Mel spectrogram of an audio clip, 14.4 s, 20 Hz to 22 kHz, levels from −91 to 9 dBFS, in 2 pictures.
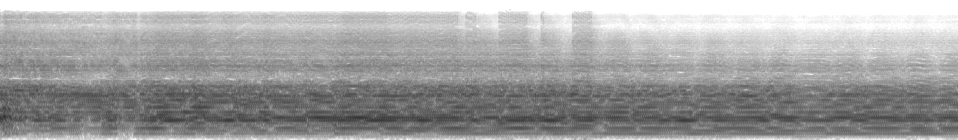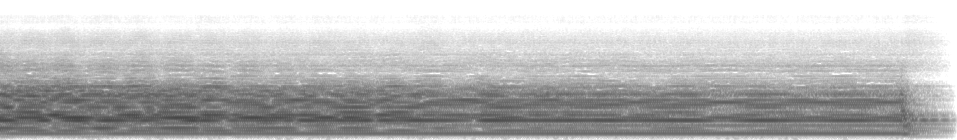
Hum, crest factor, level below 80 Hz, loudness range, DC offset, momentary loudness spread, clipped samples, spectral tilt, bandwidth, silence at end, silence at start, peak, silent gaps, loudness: none; 16 dB; -78 dBFS; 8 LU; under 0.1%; 9 LU; under 0.1%; -3 dB/octave; 15.5 kHz; 0.1 s; 0 s; -4 dBFS; none; -21 LUFS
